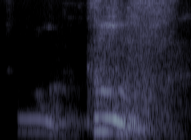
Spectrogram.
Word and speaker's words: two: இப்ப பாருங்க இது என்னங்க அடுத்த டூ டிபயூ சைலென்ட் டபள்யூ சைலென்ட் நீங்க டூ மாதிரி தான் படிக்கணும் இதை அடுத்தது டி ஓ எந்த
